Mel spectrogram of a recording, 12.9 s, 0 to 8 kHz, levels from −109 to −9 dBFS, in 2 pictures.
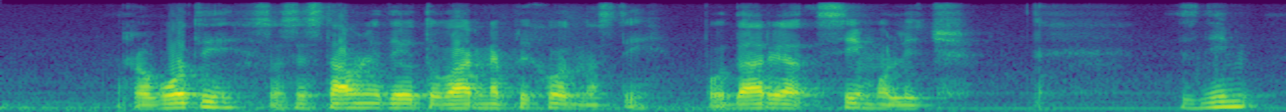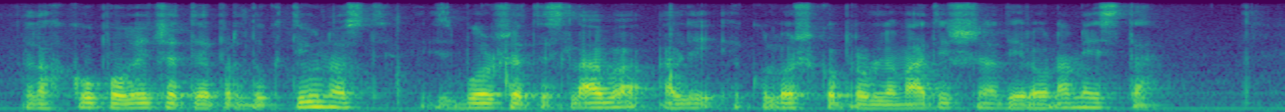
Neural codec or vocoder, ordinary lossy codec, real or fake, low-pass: vocoder, 44.1 kHz, 128 mel bands every 512 samples, BigVGAN v2; none; fake; 7.2 kHz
